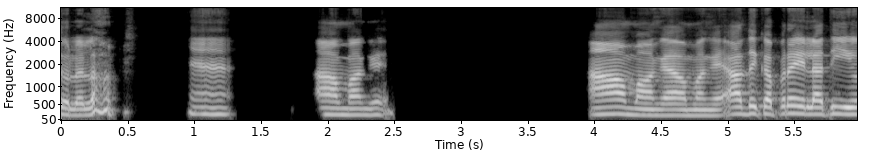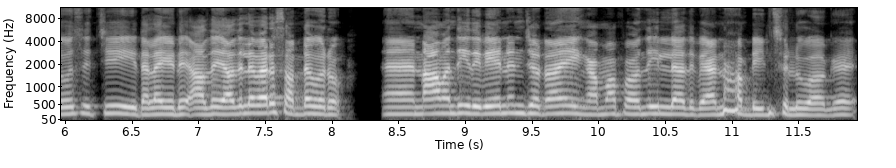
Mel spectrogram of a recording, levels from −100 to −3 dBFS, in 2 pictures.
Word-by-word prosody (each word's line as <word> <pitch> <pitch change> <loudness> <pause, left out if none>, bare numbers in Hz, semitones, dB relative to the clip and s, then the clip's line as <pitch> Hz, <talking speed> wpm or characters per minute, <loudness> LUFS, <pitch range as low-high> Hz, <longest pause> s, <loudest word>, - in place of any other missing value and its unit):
சொல்லலாம். 185 - -4 0.6
அ. 205 - -6 0.9
ஆமாங்க. 185 -1 -4 1.7
ஆமாங்க, 180 -5 -1
ஆமாங்க. 165 0 -5 0.2
அதுக்கப்பறம் 215 +1 -1
எல்லாத்தையும் 200 0 -1
யோசிச்சு, 220 +2 -5 0.2
"இதெல்லாம் 200 +1 +2
எடு", 200 +1 0
அது 200 +2 +1
அதுல 220 +3 +2
வேற 235 - +8
சண்ட 215 -1 +1
வரும். 195 -2 -3 0.3
அ 205 - +1 0.2
நான் 220 +1 +6
வந்து 225 +1 0
"இது 215 - +4
வேணுன்னு" 230 +1 +1
சொன்னா, 215 0 +1 0.2
எங்க 195 -2 -1
அம்மா 205 +2 -3
அப்பா 205 0 -3
வந்து, 215 +1 -1
"இல்லை 205 -1 +2
அது 190 - -6
வேணாம்" 190 +12 +2
அப்டீன்னு 185 +3 -4
சொல்லுவாங்க 180 0 -3
205 Hz, 150 wpm, -20 LUFS, 185-215 Hz, 1.7 s, வேற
